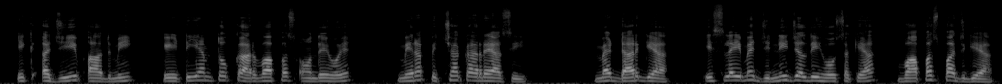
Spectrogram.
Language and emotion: Punjabi, fearful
